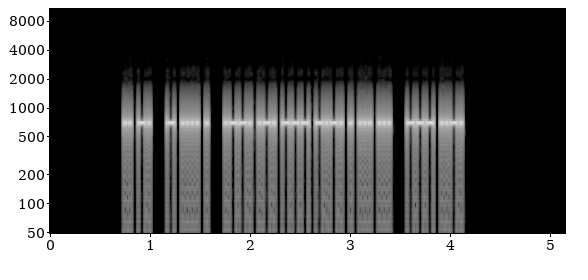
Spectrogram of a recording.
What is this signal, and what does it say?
Morse code, heard as a keyed tone, about 50 wpm, 700 Hz. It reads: IN THE PROCESS OF
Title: Sets of 4 Words 50wpm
